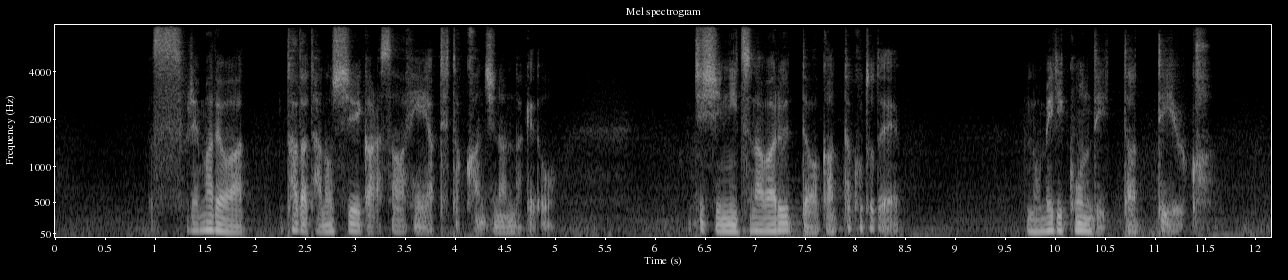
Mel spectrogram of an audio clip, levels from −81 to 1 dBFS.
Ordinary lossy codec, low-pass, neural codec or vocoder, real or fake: none; none; codec, 16 kHz, 1 kbps, X-Codec, WavLM features, trained on Multilingual LibriSpeech; fake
